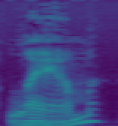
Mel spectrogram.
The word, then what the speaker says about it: lamb: when an M is before a be the is silent like in these words lamb limb climb comb can you think of a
